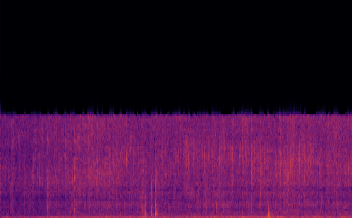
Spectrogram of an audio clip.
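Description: A heavily seasoned steak sears in a hot pan with a loud, steady sizzle and crackle that runs without a break. A few brief sharper pops sound through it.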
